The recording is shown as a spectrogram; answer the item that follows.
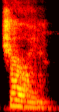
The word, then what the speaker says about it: Charon: through the years, now I just automatically say Sharon.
